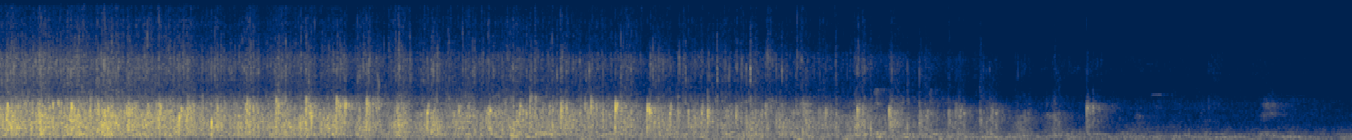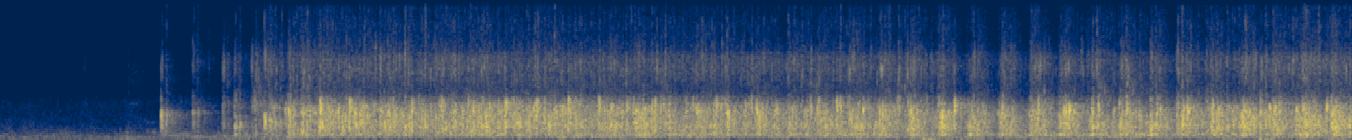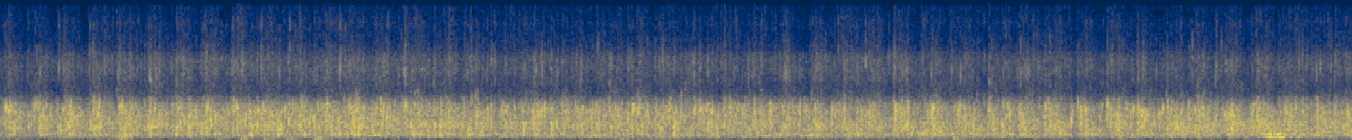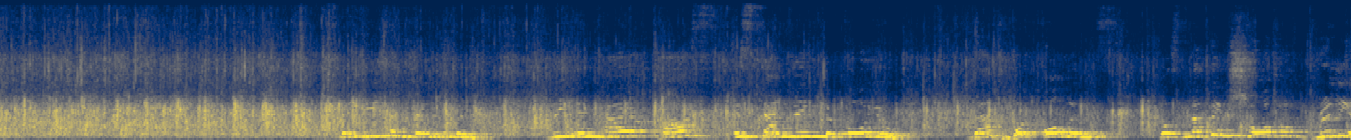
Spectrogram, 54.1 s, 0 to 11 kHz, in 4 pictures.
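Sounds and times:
large audience applauding: 0:00.0 - 0:11.4, 0:15.1 - 0:54.0.

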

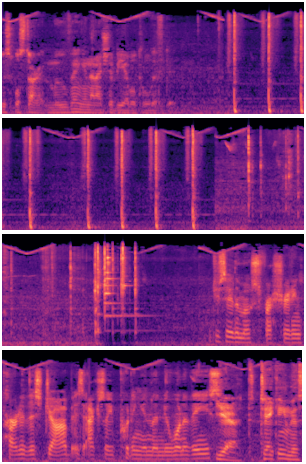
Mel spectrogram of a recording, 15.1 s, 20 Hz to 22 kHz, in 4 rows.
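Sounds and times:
mallet striking steel drift: 0:02.8 - 0:06.4
brake drum ringing: 0:02.8 - 0:09.6.

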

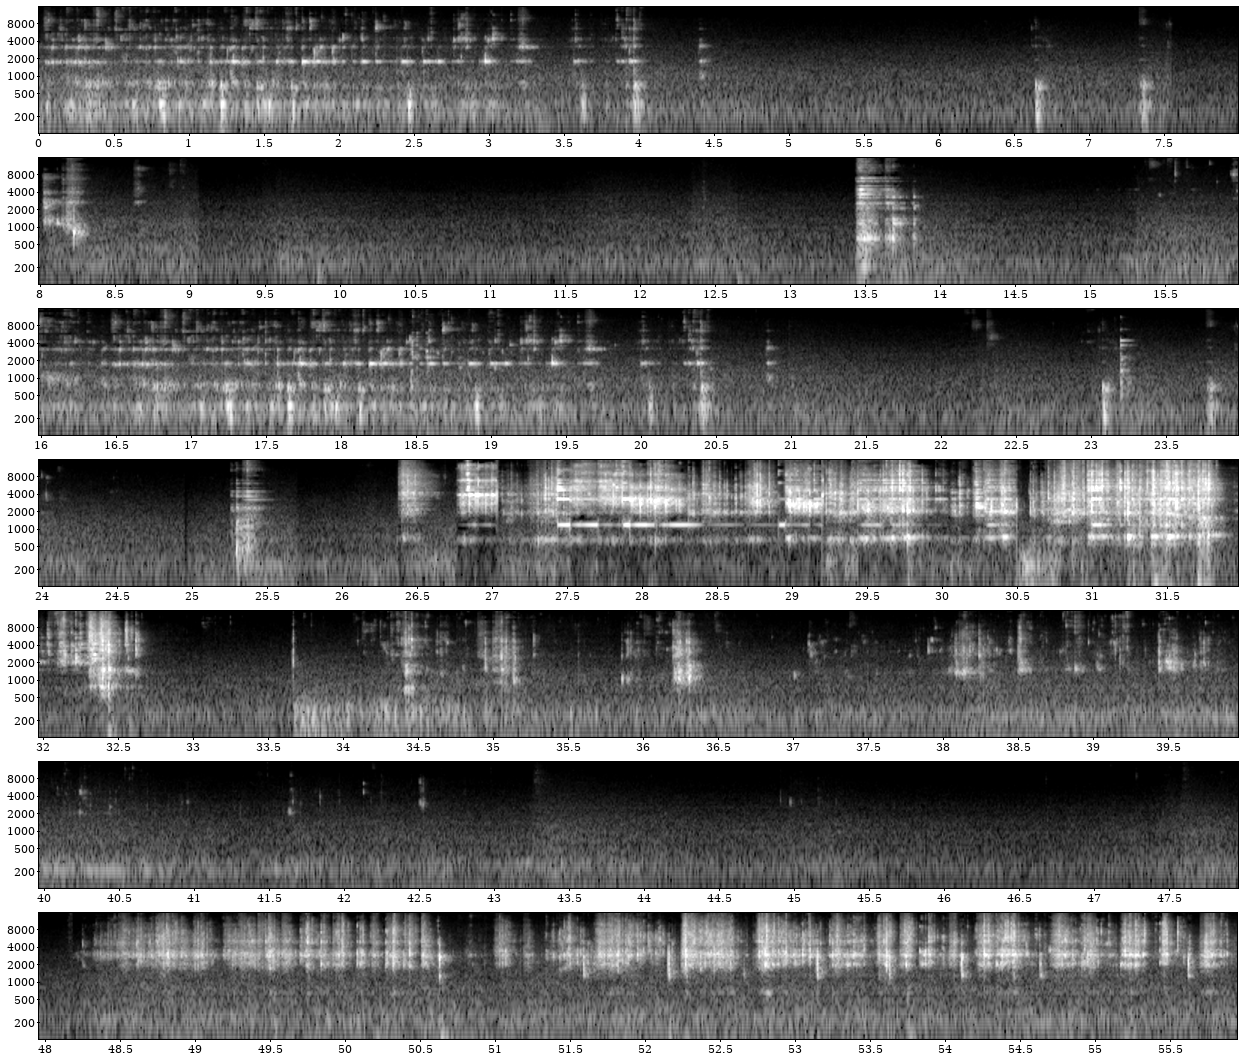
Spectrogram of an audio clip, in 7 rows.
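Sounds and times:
ice cubes clinking into glass: 0:26.4 - 0:32.7, 0:48.3 - 0:55.9
glass ringing: 0:26.8 - 0:30.0.

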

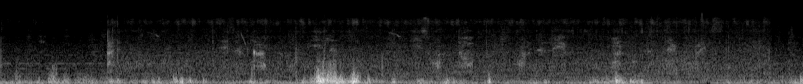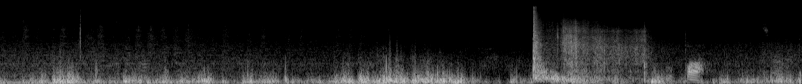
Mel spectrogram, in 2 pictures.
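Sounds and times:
low uneven rumbling: 0:00.0 - 0:16.0
rifle shot with echo: 0:13.4 - 0:15.0.

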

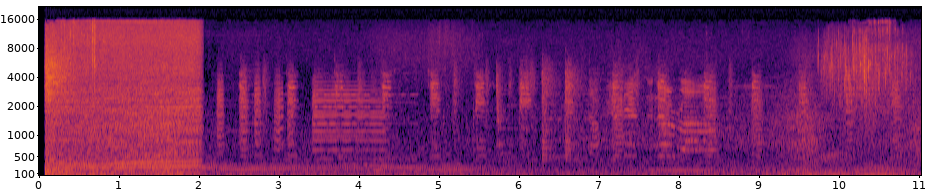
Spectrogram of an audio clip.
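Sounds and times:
car engine rumble: 0:00.1 - 0:06.3.

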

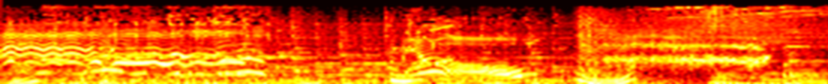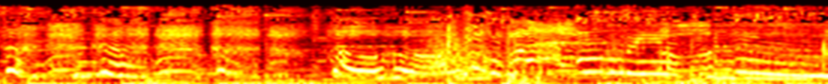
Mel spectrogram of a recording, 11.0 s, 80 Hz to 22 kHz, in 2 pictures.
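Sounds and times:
upbeat children's music: 0:00.0 - 0:03.8, 0:05.6 - 0:11.0.

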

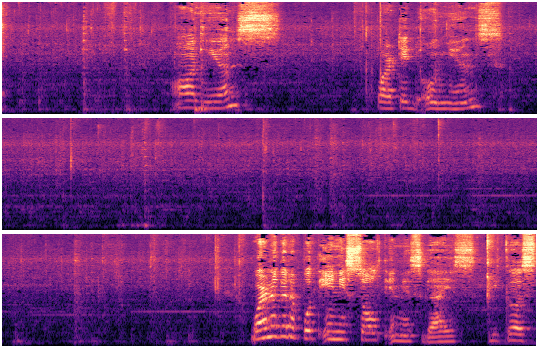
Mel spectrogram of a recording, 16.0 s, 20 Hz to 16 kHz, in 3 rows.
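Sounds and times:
pot of water boiling: 0:00.0 - 0:16.0.

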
